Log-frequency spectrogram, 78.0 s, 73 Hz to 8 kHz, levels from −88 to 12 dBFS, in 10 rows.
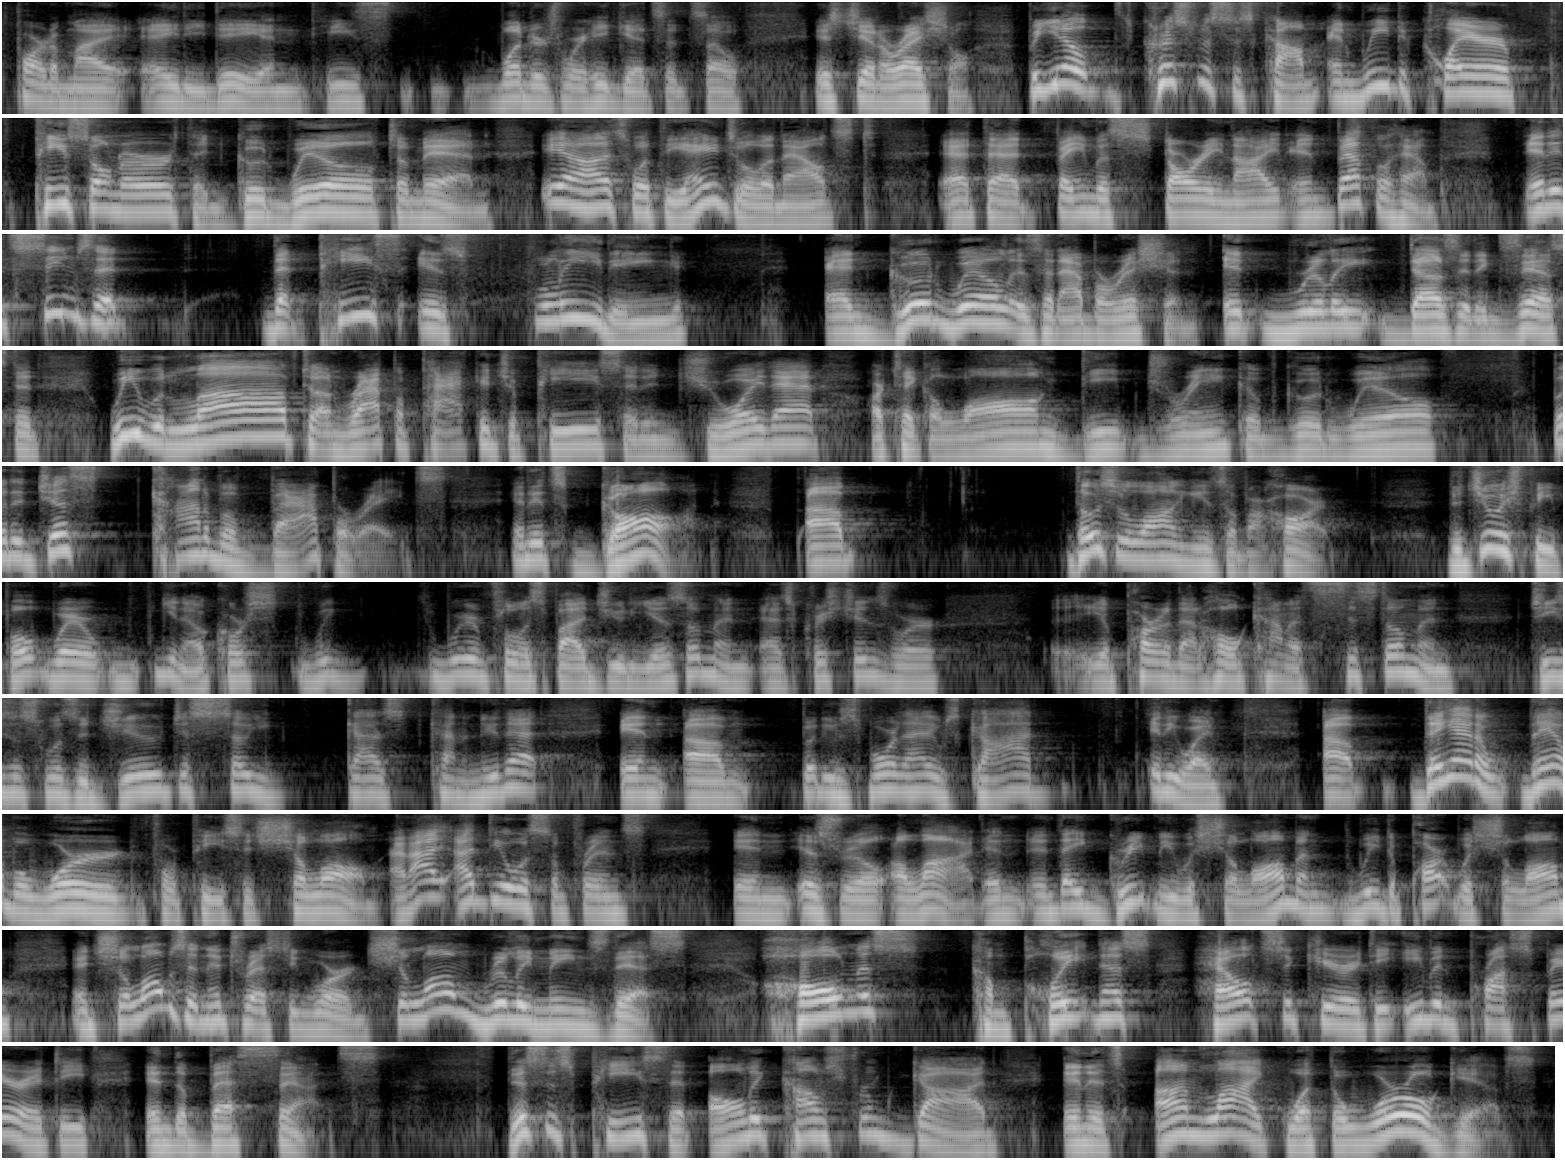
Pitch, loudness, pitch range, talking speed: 135 Hz, -19 LUFS, 120-165 Hz, 170 wpm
